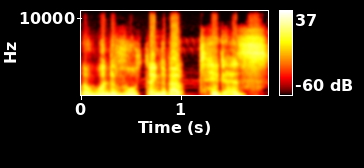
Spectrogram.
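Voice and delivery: put-on English accent, R dropped. Imitating how English people say R's, in an English accent with dropped R's. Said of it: "English people don't know how to pronounce R's. So they would say".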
